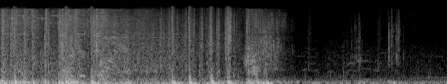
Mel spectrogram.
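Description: Gunfire in the video game Farlight 84, a loud, rapid burst of shots that fills the first few seconds, then thins to scattered, fainter reports.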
